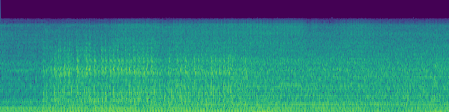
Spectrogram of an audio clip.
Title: Engine knock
